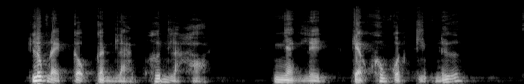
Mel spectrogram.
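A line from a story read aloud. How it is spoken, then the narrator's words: Old man, cold. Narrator (Vietnamese): Ông già lạnh lùng nói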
